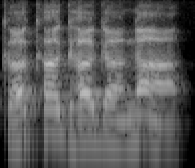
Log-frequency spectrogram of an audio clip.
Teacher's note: you can see that the contact point or point of modulation is throat or kantha. Okay, so ka, kha, gha, ga, nga, the sthana is kantha, so those are kantyas. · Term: ka varga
